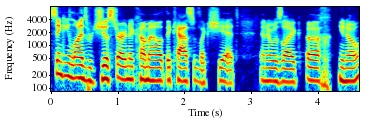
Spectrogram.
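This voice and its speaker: In a Canadian accent, a man speaks at a moderate pace and a fairly high pitch, with a dry, close sound with no echo. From Canada, Ottawa. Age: 30s. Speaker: fly fishing guide. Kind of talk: casual chat. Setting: remote call. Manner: halting, many fillers and repetitions.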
